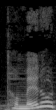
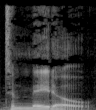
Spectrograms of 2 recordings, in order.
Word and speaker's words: tomato: Right, so North Americans always say tomato, tomato, but British people will say tomato. – Tomato. – So two things to keep in mind there, the ah sound is different, and also t, it's a t, not a d.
